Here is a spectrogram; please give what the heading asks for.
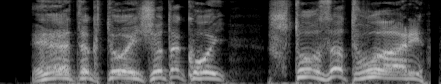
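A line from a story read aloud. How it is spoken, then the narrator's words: Yelled right into ear. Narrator (Russian): Заорал майор на ухо Демьяну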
